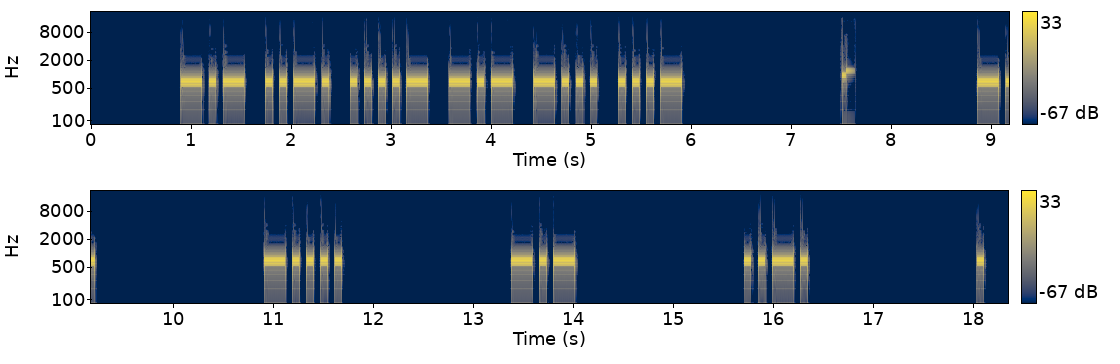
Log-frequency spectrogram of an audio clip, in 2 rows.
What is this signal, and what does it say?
Morse code, heard as a keyed tone, about 17 wpm, spaced as for 8 wpm, 700 Hz. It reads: KF4KBV N6KFE
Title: USA Call Signs - 8x Character Spacing - 17wpm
